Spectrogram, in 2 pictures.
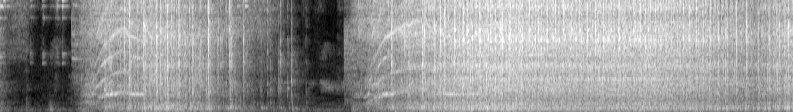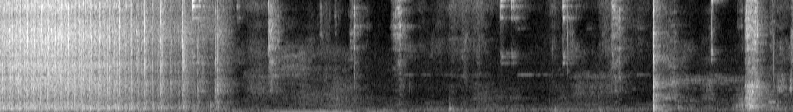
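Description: A sewing machine stitches cloth in long, loud whirring runs with a steady rapid needle rhythm, pausing briefly, then stopping before quieter handling sounds and a few light clicks.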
